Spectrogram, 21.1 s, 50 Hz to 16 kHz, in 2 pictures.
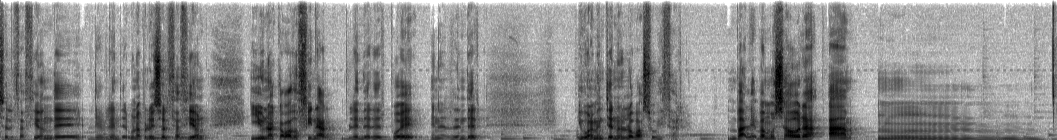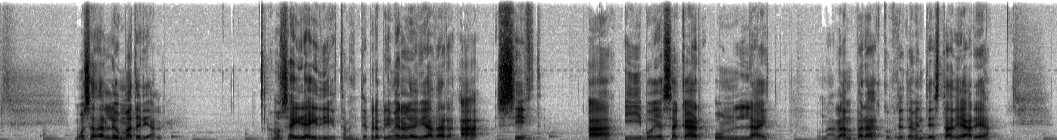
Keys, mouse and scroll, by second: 0.6-3.7 scroll down 2, 6.8 scroll up 3, 14.1 scroll down 1, 15.7-16.5 scroll down 3, 16.5 shift+a.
